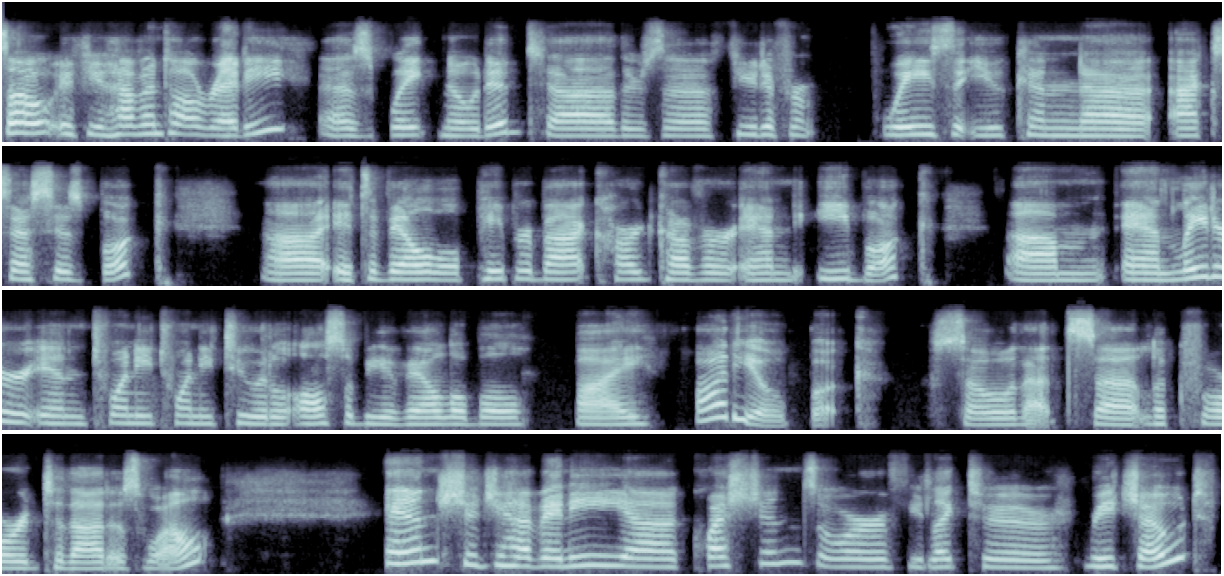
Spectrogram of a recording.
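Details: Adult female speaker; normal speech.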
